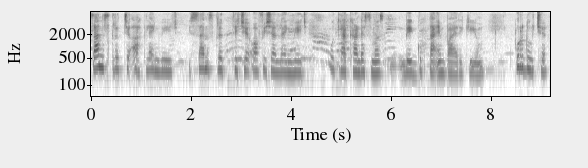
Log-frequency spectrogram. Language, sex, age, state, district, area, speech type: Kashmiri, female, 18-30, Jammu and Kashmir, Bandipora, rural, spontaneous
